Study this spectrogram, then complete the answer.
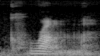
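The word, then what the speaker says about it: crumb: is M B and when you have M B that will always come at the end of a word like in the word I should move it over a little bit you get the idea that's the word Crum and notice it's not Crum the B doesn't make any noise Crum okay if you have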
